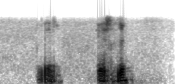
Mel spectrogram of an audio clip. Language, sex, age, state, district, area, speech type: Manipuri, male, 60+, Manipur, Churachandpur, urban, conversation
